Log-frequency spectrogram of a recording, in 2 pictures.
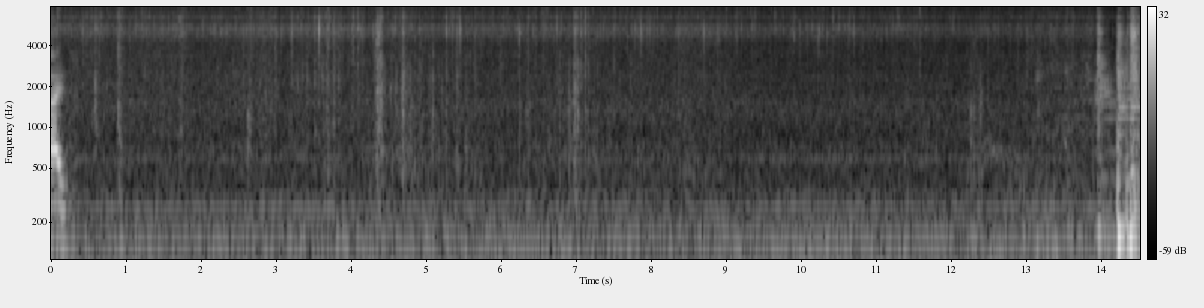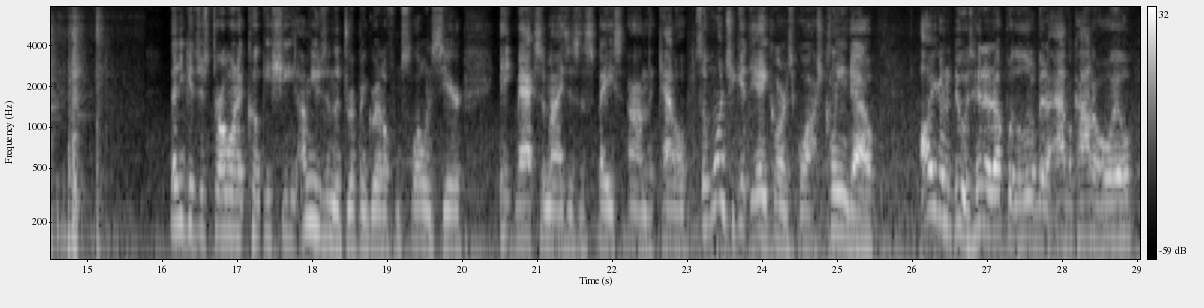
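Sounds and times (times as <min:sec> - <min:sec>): small crackles: 0:00.0 - 0:14.1
food sizzling in a skillet: 0:00.0 - 0:14.8.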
